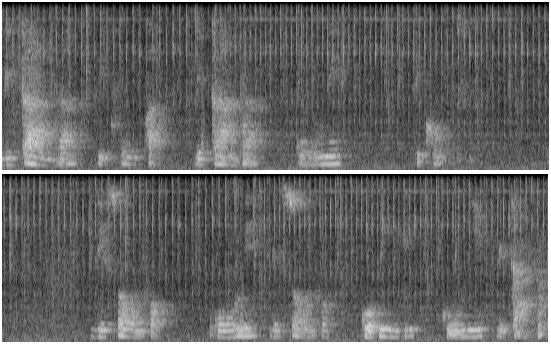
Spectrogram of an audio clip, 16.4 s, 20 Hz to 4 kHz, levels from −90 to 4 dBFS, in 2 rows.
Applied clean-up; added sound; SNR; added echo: none; Bicycle; 13 dB; reverberation time 0.7 s.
